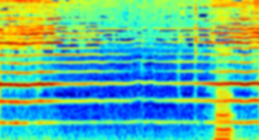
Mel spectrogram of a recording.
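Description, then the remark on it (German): A voice imitates a mosquito with a steady, thin, high-pitched whining buzz held for about three seconds, wavering slightly in pitch before a brief louder flutter near the end. “Mücken sind unglaublich nervige Flieger. Wenn die dir in der Nacht”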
